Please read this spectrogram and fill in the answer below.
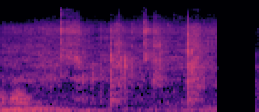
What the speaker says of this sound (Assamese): মই পিঁয়াজখিনি মানে ব্ৰাউন কালাৰ হোৱালৈকে ভাজিম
